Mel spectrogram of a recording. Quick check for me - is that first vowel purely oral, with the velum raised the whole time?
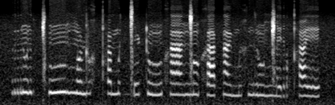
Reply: no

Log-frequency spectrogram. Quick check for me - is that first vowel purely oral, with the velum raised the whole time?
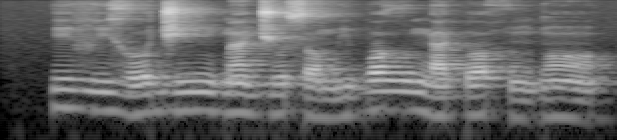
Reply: yes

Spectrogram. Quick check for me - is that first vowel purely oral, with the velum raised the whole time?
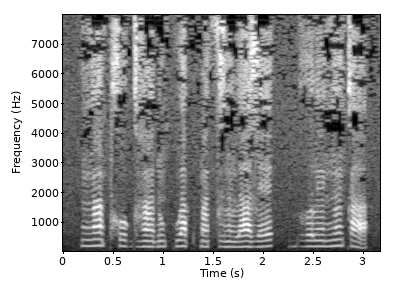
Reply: no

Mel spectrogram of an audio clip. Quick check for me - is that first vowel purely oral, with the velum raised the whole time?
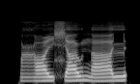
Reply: yes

